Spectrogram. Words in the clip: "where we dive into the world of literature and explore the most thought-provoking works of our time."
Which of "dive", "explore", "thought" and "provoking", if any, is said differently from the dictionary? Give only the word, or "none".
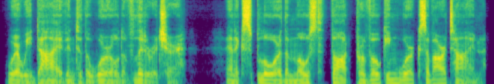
none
